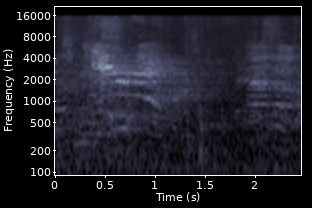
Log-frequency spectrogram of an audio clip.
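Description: Noise of young children playing basketball in a gym, with a high child's voice calling out about half a second in.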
